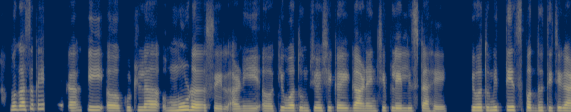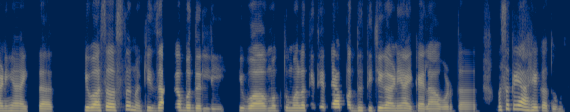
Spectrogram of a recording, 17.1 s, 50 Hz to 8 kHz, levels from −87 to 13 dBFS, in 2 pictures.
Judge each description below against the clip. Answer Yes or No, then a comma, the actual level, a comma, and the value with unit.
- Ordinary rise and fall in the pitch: Yes, average, 3.2 semitones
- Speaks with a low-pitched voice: No, medium, 185 Hz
